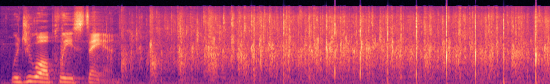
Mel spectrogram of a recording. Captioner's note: audience applauding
